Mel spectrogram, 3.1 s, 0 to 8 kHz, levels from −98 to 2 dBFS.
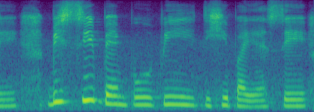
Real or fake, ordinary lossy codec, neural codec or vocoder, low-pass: real; none; none; none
